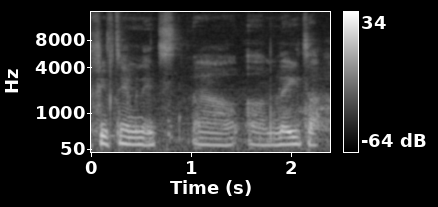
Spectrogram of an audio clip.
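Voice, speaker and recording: Noticeable background noise sits behind the speaker. She is a woman with a Ghanaian accent. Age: 50s. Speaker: support worker. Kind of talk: oral history interview answer.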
